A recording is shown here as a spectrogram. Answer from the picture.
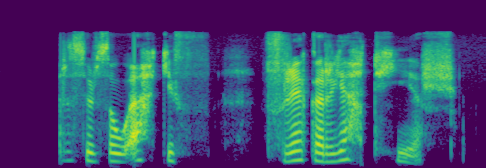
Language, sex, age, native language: Icelandic, male, 11, Icelandic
